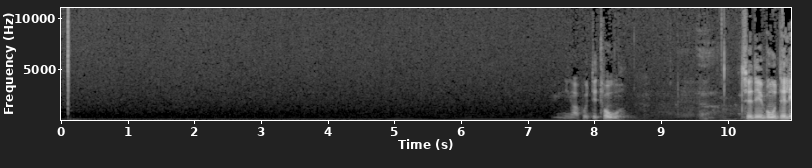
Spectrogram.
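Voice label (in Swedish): Grebo Östergötland, Svenska sagor, dialekter; Folkminnen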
